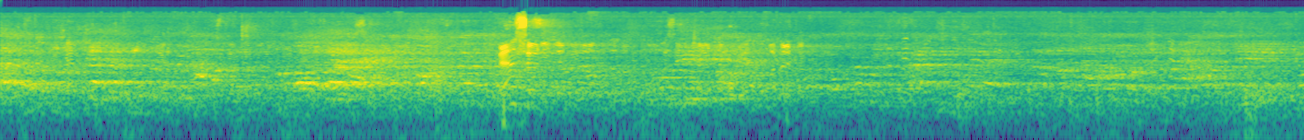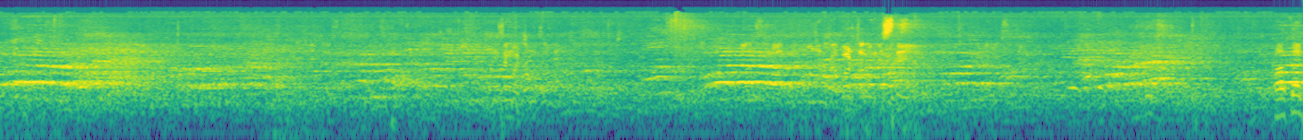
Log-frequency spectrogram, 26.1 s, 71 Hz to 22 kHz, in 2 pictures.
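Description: Kickboxing bout in progress: gloved punches and kicks landing and feet thudding on the ring canvas at intervals, with a few sharp cracks about 5, 20 and 22 seconds in. Voices shout from the corners and ringside throughout.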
